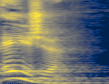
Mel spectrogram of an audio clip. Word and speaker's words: Asia: It should be like Asia. Or Asia, like this. Asia. Not Sia. The Sia must be pronounced like J, but J is not there in Tamil or not even in Hindi.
